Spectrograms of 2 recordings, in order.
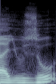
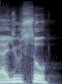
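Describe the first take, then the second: First: The name is pronounced the French way. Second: The name is pronounced the Spanish way. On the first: The speaker calls it wrong. "ce n'est pas Ayuso" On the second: The speaker calls it right. "on va donner une petite leçon d'espagnol. C'est Ayuso"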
